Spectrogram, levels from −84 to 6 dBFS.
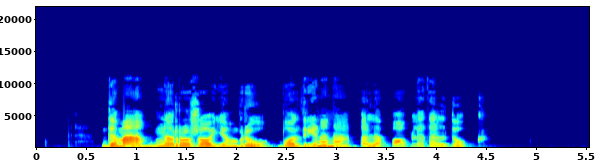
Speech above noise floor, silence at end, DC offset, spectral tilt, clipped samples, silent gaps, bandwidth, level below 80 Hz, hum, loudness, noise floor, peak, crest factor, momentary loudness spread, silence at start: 63 dB; 1.05 s; under 0.1%; -6.5 dB/octave; under 0.1%; none; 11 kHz; -74 dBFS; none; -21 LUFS; -84 dBFS; 0 dBFS; 22 dB; 13 LU; 0.65 s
